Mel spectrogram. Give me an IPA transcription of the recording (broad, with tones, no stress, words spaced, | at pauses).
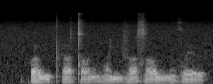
qʷɪ˧˩wɪ˩˧˩pʰi˩˧˩ tˤa˩˧˩ŋðˤã˩˧˩ɲvɛ˧˩zˤa˧˩ wĩ˩˧˩ʁʷɛ˧˩ə̯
